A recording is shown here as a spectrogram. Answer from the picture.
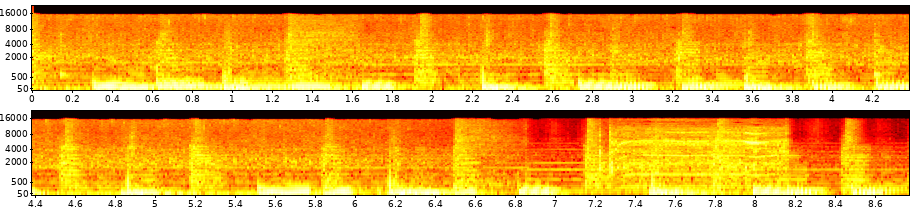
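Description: Upbeat background music with a steady beat, over a hissing cartoon water-spray effect from a car-wash nozzle. Near the end the hiss stops and a bright, held chime-like tone sounds briefly.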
